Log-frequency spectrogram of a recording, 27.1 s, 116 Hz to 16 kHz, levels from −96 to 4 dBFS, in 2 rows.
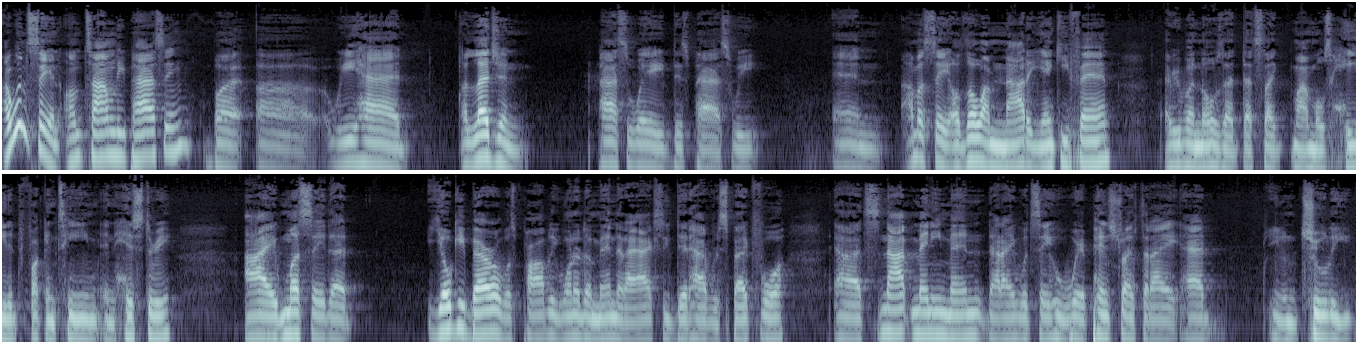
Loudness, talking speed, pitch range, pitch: -23 LUFS, 170 wpm, 115-135 Hz, 125 Hz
